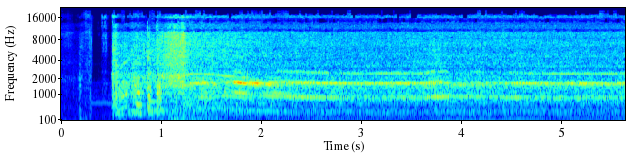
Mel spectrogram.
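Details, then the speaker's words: BMW E39 Touring awaiting LS swap, restarted after oiling top idler pulley: fast idle with steady high chirp unchanged; owner now suspects bottom idler or power steering pump, unconfirmed. "that didn't help at all maybe it's the bottom one maybe it's power steering"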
